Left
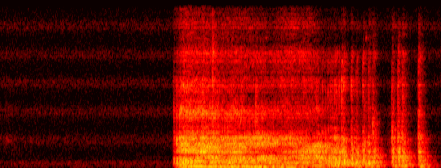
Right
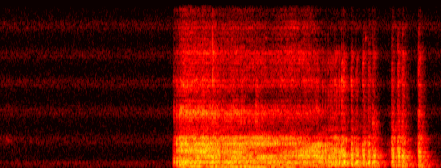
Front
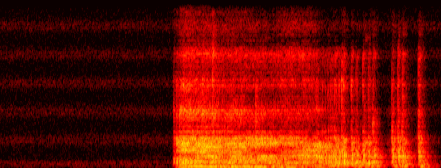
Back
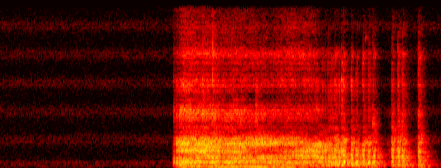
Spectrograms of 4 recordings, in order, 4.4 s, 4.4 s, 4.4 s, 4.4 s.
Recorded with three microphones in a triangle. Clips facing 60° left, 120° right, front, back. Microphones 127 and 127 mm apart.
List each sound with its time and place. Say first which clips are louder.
1.7 s a zipper: right 2 dB, back 2 dB; 155° right, 1.4 m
